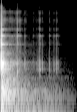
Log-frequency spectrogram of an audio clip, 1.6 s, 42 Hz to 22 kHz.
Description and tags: stone on stone impact6
stone falls / beaten on stone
